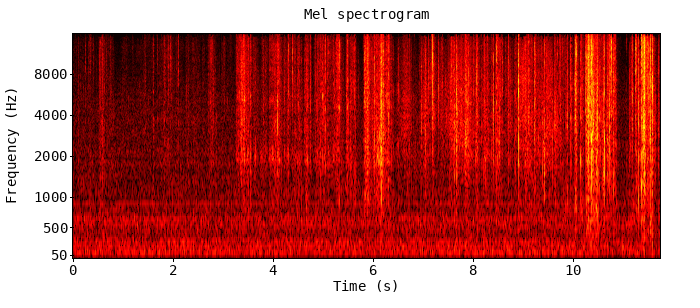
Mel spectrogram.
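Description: Small clear plastic zip bags of diamond-painting drills crinkling as they are handled, in a few short bursts, the longest near the end, over a steady low hum.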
